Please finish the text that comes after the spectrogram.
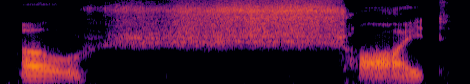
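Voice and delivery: ordinary talk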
